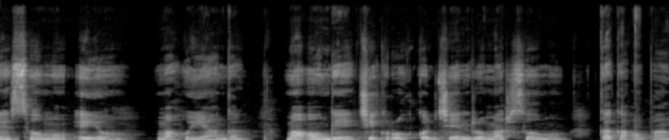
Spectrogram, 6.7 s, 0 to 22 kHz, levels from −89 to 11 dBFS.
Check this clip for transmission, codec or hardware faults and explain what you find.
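Nothing in the recording points to a problem in transmission, encoding or the hardware. The speech carries no audible disturbance at any point.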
